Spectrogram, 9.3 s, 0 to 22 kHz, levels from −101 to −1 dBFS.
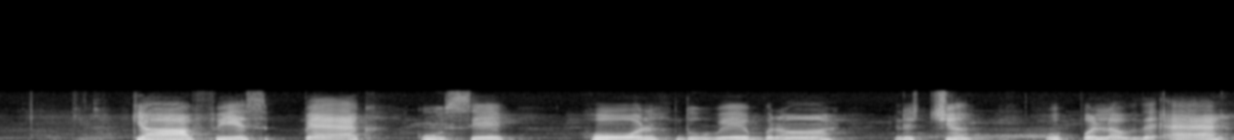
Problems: background sounds at intervals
